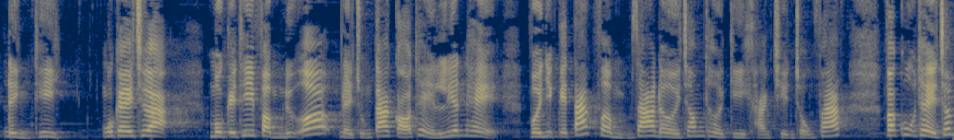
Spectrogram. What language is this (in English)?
Vietnamese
